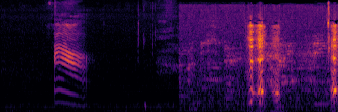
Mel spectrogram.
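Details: Pet cat giving a single short harmonic meow that falls in pitch, followed by scattered noisy background sounds indoors.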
